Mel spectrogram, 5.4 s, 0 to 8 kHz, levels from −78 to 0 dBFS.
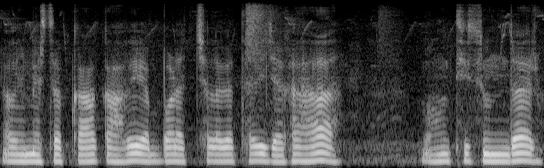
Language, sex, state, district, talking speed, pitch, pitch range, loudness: Chhattisgarhi, male, Chhattisgarh, Sukma, 155 wpm, 125 Hz, 120-130 Hz, -17 LUFS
